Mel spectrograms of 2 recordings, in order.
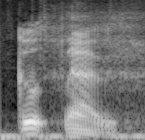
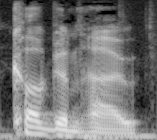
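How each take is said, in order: First: The name is shortened to two syllables. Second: The name is said fully, with three syllables. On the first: The speaker is from the area. The speaker calls it right. "That's Cookno" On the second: The speaker is not from the area. The speaker calls it wrong. "where's Coggenhoe? They'd go, you're not from around here"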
